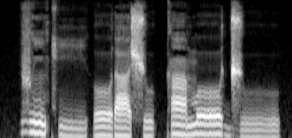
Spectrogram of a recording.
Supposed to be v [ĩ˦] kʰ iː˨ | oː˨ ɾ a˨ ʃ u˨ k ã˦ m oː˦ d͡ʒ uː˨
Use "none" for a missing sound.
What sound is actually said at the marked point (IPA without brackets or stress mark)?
ĩ˦˨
